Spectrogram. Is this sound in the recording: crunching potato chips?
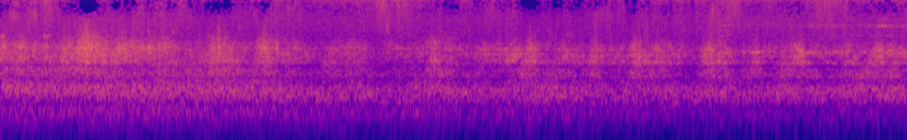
no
